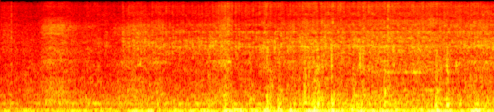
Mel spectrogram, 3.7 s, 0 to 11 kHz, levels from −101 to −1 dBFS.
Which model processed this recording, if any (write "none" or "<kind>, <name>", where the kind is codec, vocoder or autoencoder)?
vocoder, WaveNeXt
